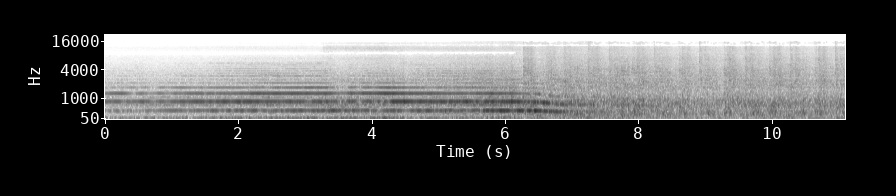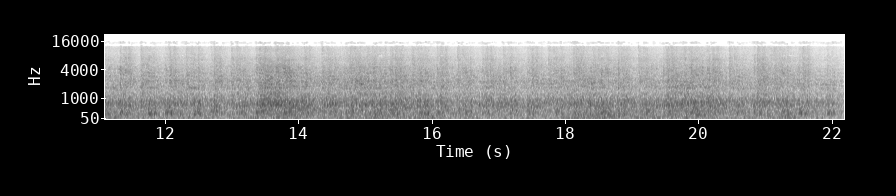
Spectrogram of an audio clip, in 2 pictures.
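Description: Indian Railways express train passing at speed: the locomotive's multi-tone horn sounds steadily, then slides down in pitch and cuts off as the locomotive goes by, about six seconds in. A long rake of coaches follows, rumbling past with quick, even clickety-clack of wheels over the rail joints.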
